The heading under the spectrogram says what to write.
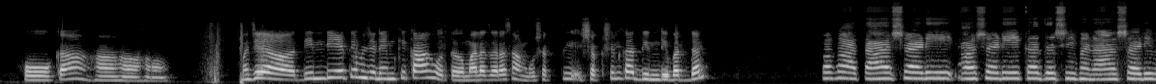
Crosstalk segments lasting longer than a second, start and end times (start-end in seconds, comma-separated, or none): none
